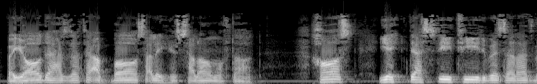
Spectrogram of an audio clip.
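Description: A man reading a war story aloud in a solemn, measured way. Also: low voice. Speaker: narrator.

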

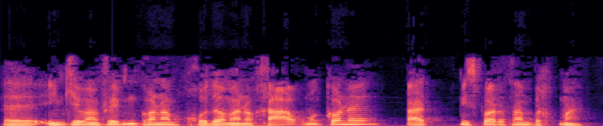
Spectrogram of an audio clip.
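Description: Gravelly man arguing religious points. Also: on the high side, fairly even intonation, highs cut off. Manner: preachy, argumentative, hesitant fillers. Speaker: guest speaking on religion. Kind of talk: studio talk-show discussion.

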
